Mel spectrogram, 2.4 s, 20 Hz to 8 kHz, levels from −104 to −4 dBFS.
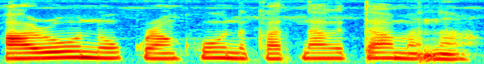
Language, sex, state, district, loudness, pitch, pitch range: Garo, female, Meghalaya, South Garo Hills, -18 LUFS, 215 Hz, 205-225 Hz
